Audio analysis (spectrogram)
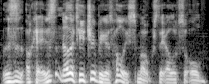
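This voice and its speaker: A man's voice: medium pitch, sing-song, fast talker, warm tone, slightly rough, faint music behind. A man hosting a let's play, reading a visual novel aloud with casual commentary.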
